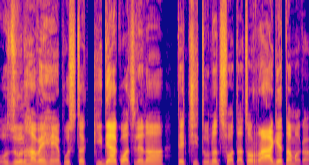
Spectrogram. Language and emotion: Goan Konkani, disgusted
